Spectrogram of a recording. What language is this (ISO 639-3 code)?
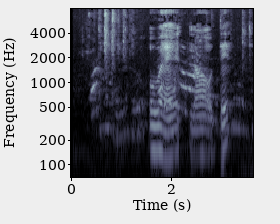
lrk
